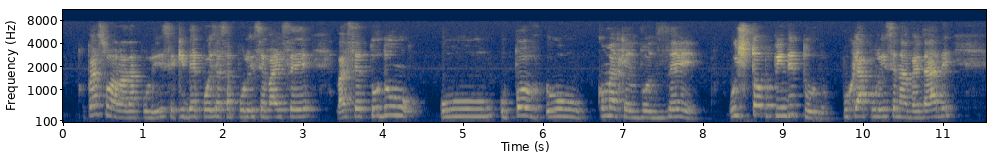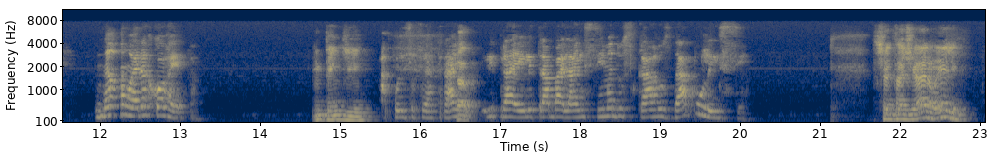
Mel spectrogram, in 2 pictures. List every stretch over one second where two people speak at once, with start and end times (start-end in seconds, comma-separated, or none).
none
